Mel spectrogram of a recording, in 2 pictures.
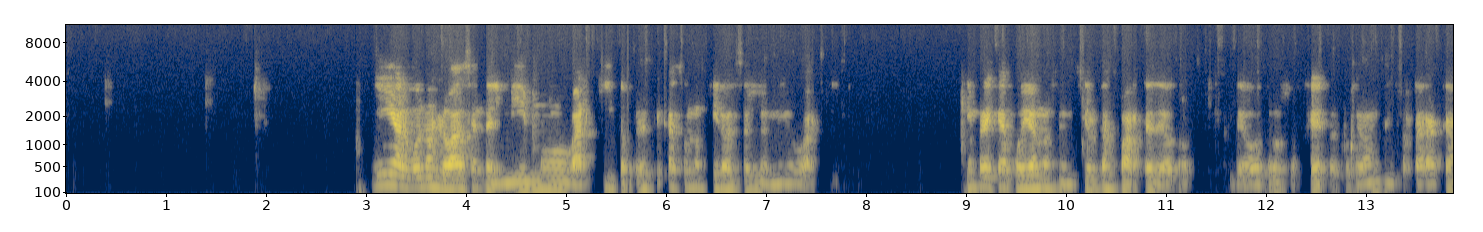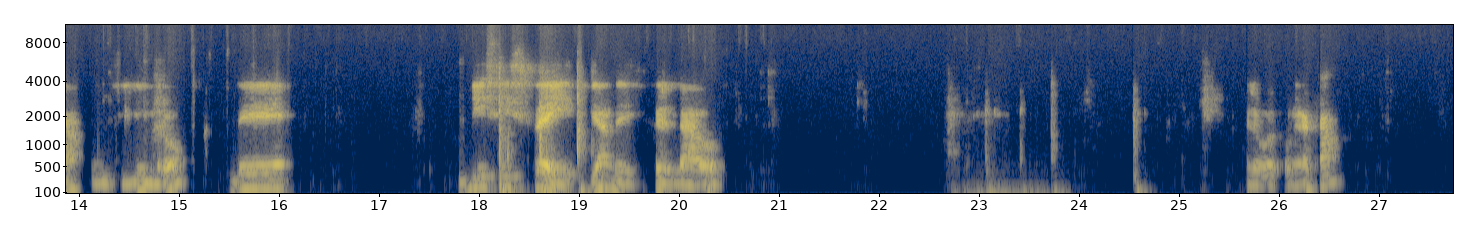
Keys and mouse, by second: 0.1 middle click, 1.0 middle click, 3.1 KP_7, 5.1 shift+middle click, 9.1 KP_1, 10.3 KP_3, 11.5 shift+middle click, 12.9 shift+a, 15.0 shift+middle click, 15.9 click, 16.8-19.9 drag, 21.6 middle click, 24.7 KP_7, 26.3-27.7 drag.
